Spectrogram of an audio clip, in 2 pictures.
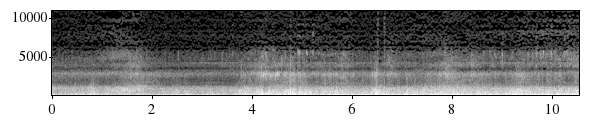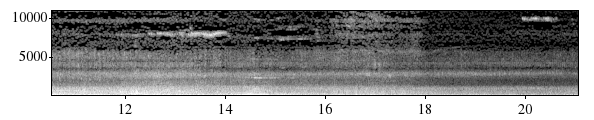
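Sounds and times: vehicle engine and tyre rumble: 0:00.0 - 0:21.0
wind on microphone: 0:00.0 - 0:21.0.

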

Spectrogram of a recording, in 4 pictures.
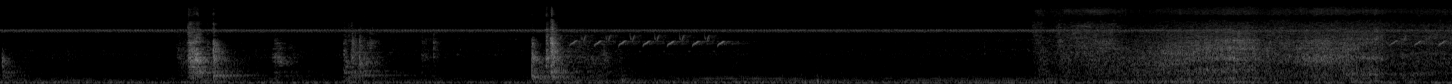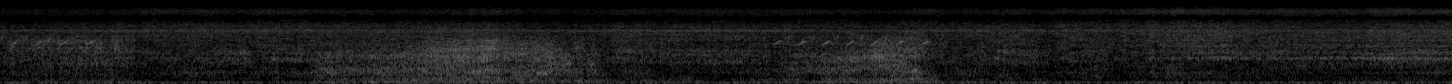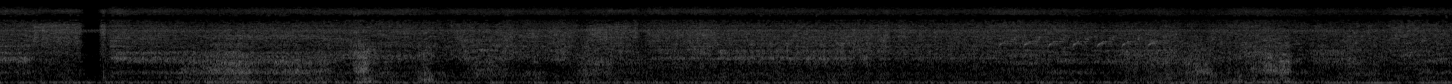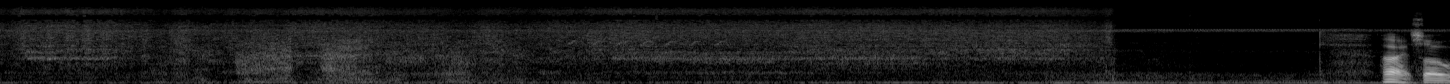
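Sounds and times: hose nozzle spray hissing: 0:10.3 - 0:54.8.

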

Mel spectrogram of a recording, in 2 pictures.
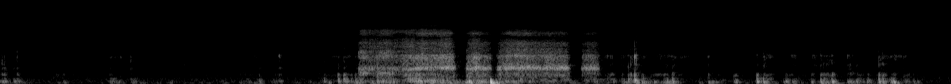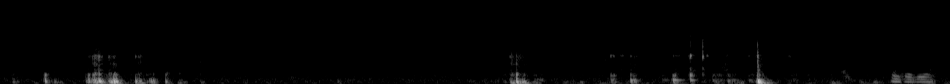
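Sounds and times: loud breaths at microphone: 0:03.4 - 0:06.8.

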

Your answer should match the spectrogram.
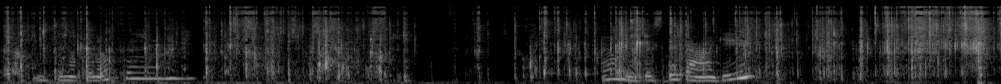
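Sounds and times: plastic wrapper crinkling: 0:00.0 - 0:10.0.

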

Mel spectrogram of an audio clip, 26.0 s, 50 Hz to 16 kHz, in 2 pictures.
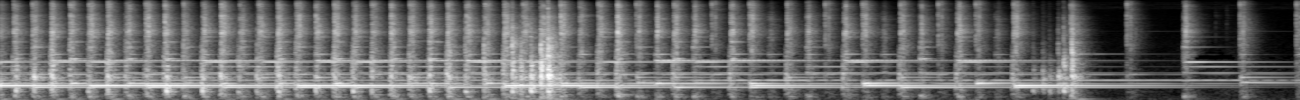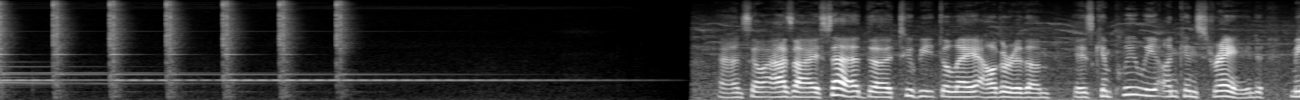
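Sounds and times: robotic solenoid tapping: 0:00.0 - 0:16.6
tuned tubes ringing: 0:00.0 - 0:19.0.

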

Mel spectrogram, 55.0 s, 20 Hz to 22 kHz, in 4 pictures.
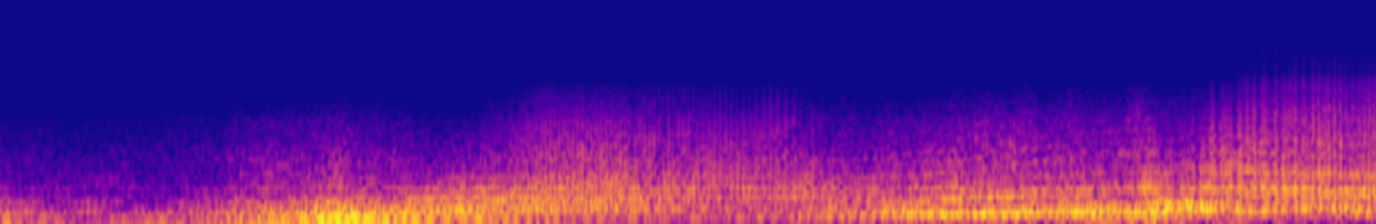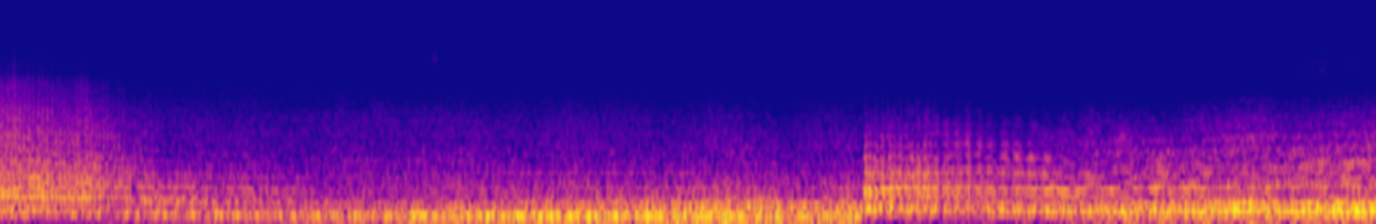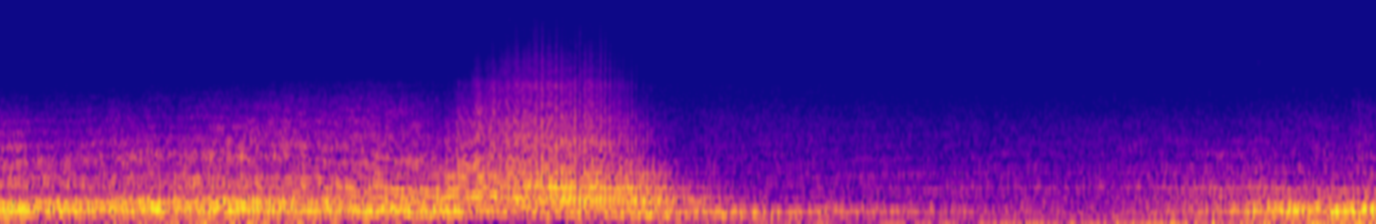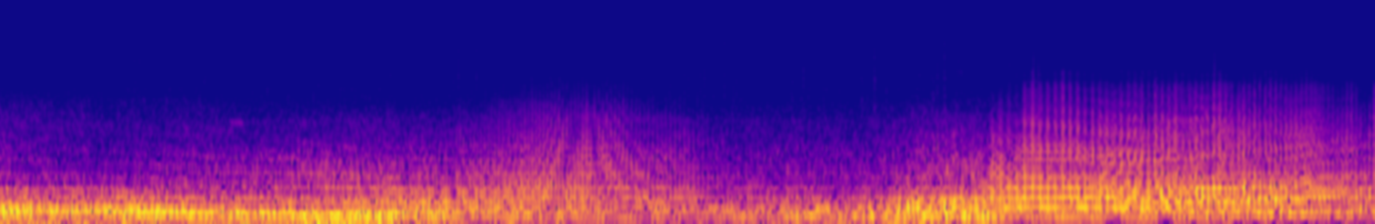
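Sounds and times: propeller planes droning: 0:00.0 - 0:55.0.

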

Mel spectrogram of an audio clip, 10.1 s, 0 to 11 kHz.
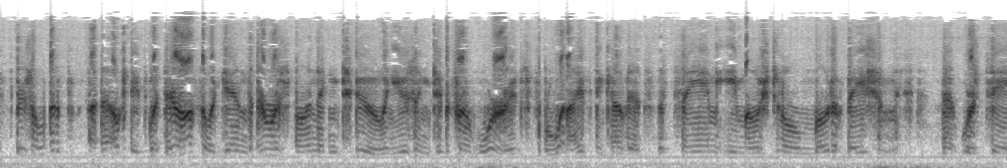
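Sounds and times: person talking on radio: 0:00.0 - 0:10.0.

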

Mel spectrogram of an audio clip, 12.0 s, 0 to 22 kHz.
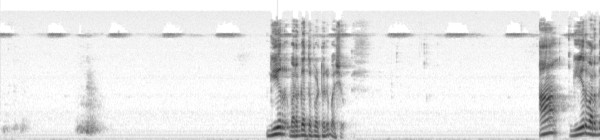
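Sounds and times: faint high-pitched chirp: 0:04.3 - 0:05.0, 0:08.9 - 0:11.4.

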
